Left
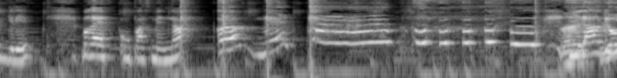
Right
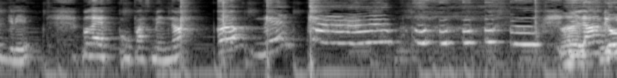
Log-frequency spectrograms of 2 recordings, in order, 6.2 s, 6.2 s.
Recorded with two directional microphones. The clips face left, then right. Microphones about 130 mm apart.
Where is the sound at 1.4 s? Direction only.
25° left (ahead or behind).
